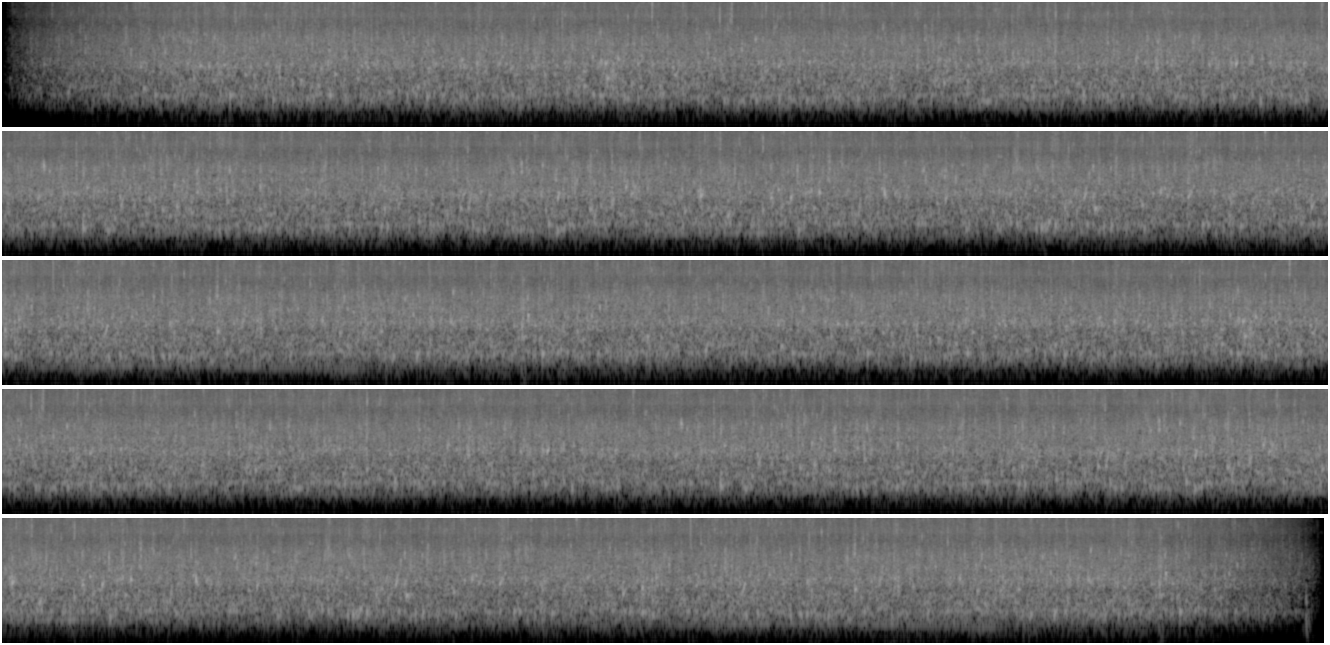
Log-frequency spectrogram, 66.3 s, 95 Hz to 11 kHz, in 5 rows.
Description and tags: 131024 brook black forest
Murmuring, babbling, burbling and brawling brook high up in the Black Forest mountain region, Germany.Zoom H4n
forest, brook, creek, flowing, water, nature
